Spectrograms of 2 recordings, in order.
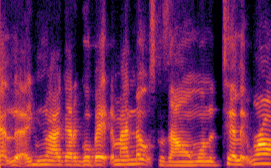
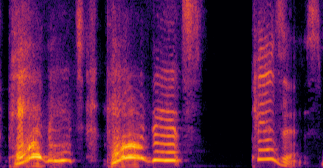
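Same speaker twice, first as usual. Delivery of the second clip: much higher, put-on haughty chant of peasants; mock queen; 10 semitones higher, much slower than usual. Host imitating Kenya dismissing castmates, high mock haughty voice. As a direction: sneer it down like a queen. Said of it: "she was like".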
